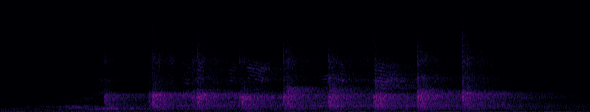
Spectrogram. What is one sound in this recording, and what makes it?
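A tennis ball is hit back and forth with rackets in a large echoing hall.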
